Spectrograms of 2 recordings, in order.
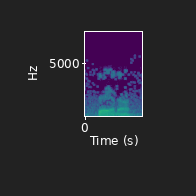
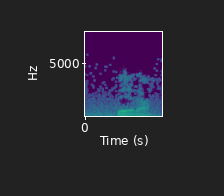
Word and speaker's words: Terá: Creio que se lembram que o nome de seu pai era Tera ou Terá. Ambas as pronúncias são legítimas. Talvez a mais perfeita seja Terá.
